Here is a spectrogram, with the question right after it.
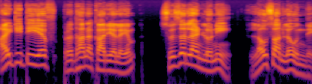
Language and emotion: Telugu, neutral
